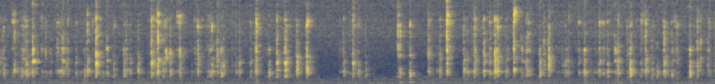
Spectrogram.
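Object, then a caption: Plastic mechanical keyboard keys. Fast two-handed fingertip typing on a compact white mechanical keyboard with plastic keycaps produces a rapid, steady stream of bright, clicky keystrokes. Typing pauses briefly just past the three-second mark, then resumes at the same quick pace over a faint steady hum.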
